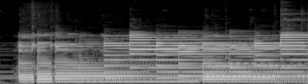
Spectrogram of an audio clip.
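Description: Electric guitar played through a boost effect from an effects app: a few loud, sustained and slightly driven notes and chords ring out one after another, each with a shimmering tail.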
